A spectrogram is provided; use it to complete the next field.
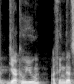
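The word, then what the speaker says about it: Dziękuję: And I should actually say Djakuju.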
